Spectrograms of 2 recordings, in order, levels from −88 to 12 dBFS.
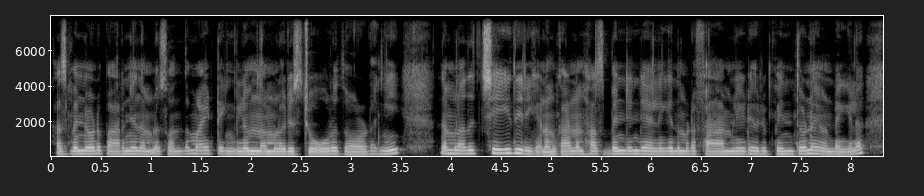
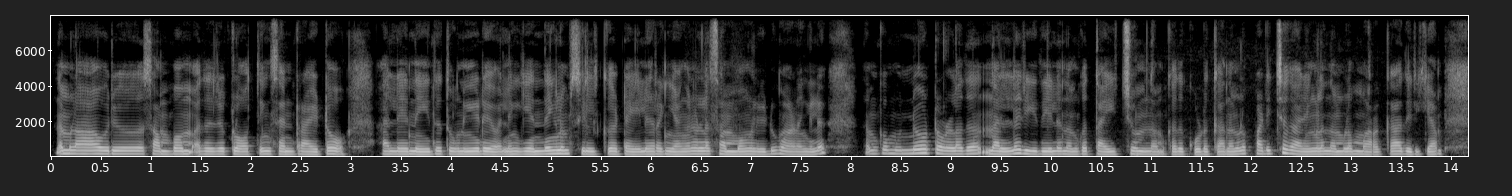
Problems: none marked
